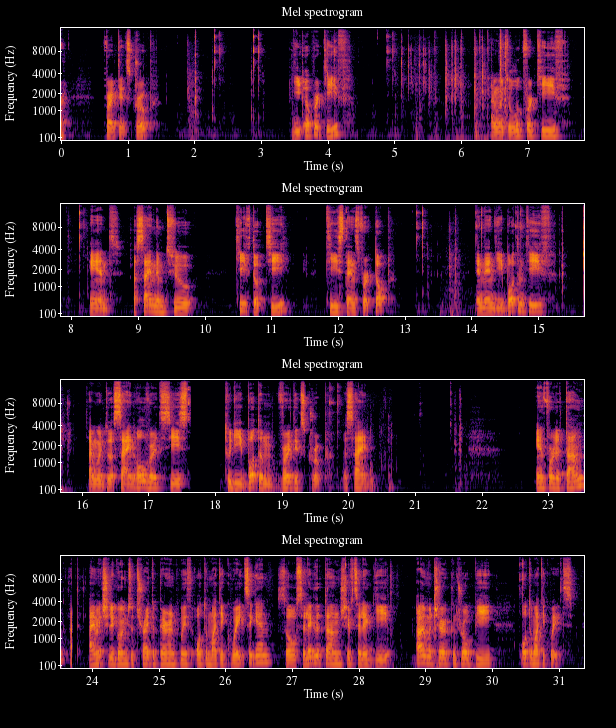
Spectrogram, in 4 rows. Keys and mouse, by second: 1.0 click, 1.9 Tab, 2.3 click, 3.4 Tab, 4.0 a, 5.0-7.3 drag, 5.9 e, 13.7 Tab, 15.0 Tab, 15.7 a, 17.6 click, 19.7 click, 21.1 middle click, 21.6 Tab, 29.1 ctrl+p, 31.1-31.3 middle drag.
